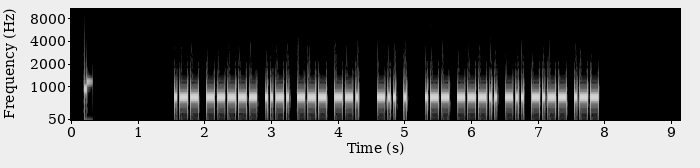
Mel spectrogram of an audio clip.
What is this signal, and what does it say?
Morse code, heard as a keyed tone, about 30 wpm, 700 Hz. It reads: W0FOG DE W8DYW
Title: USA Callsign DE Callsign - 5 Characters - 30wpm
